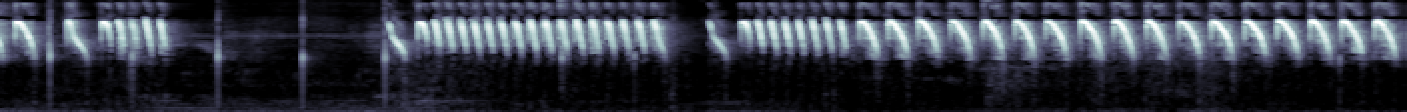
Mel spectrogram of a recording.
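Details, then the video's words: Bar-winged prinia singing energetically, a recording meant as a master for training cage birds to copy; rapid trains of high, thin downslurred notes, about two to three a second, broken by short pauses and brief clicks. "Ciblek gunung gacor full bren"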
